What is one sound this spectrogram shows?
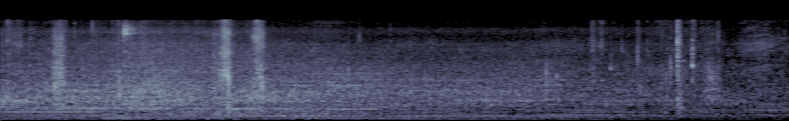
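A plastic engine cover clicks and knocks under a hand.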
